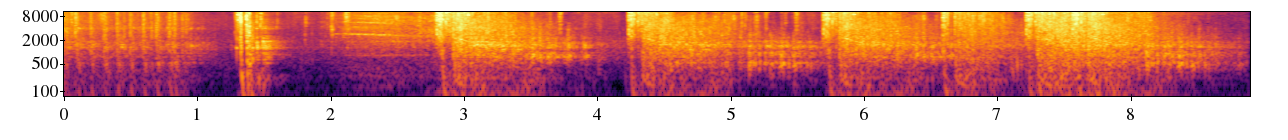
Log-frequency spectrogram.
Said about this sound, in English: They shooting at you?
